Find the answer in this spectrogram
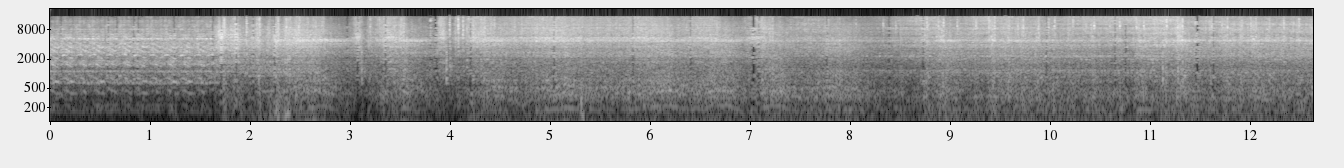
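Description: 1969 Dodge Charger's V8 cranking on the starter, then catching about two seconds in and running unevenly at idle on seven of its eight cylinders, one spark plug missing, so it runs rough, with dips around three and eight seconds in.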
